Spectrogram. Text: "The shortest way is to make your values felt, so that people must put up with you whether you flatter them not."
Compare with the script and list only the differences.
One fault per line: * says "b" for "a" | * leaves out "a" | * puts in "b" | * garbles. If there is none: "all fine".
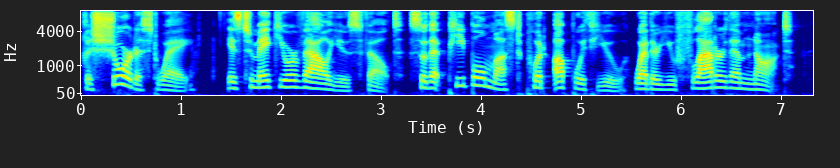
all fine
